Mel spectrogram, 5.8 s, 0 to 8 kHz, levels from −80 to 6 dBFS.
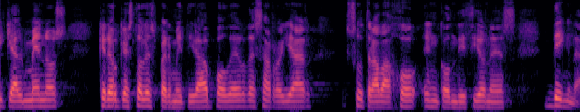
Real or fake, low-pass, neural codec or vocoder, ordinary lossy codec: real; none; none; none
